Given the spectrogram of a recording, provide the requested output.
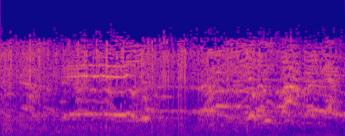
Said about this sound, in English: In the gorge, the Indians were yelling frantically as they watched the bridge engulfed in leaping flame and smoke. Then as it crashed into the gorge, it formed a blazing barrier before which they danced and shouted.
